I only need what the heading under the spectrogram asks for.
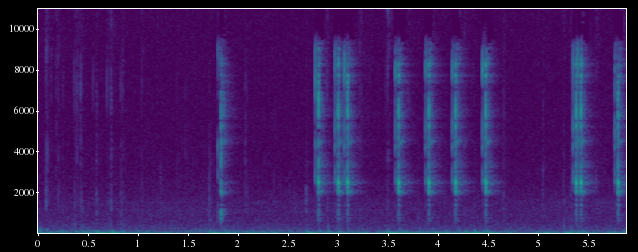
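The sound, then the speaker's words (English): Someone types a password on a computer keyboard: a few soft, scattered key presses, then crisp, quick clicks in short bursts. “Now, once you type your password, you will view right again or tab. Confirm your password.”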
